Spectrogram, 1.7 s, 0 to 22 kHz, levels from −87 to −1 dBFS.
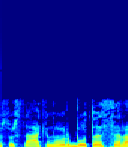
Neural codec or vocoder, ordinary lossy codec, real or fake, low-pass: codec, 16 kHz, 16 kbps, FunCodec, trained on LibriTTS, 50 frames a second; MP3, 32 kbps; fake; 7.2 kHz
